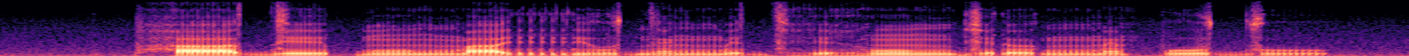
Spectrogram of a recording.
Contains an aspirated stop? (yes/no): yes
